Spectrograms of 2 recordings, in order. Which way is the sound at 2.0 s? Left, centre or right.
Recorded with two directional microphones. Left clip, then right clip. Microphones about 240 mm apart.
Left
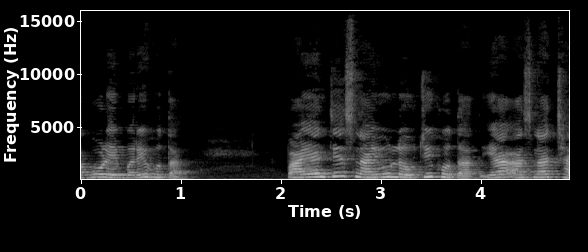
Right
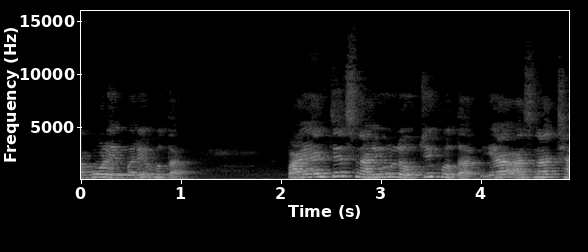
Left.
